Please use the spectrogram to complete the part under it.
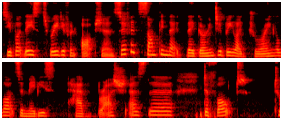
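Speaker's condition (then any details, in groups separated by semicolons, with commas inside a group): No condition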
